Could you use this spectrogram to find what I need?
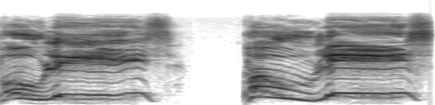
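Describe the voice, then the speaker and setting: A put-on character voice at an extremely high pitch. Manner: shouted calling.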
